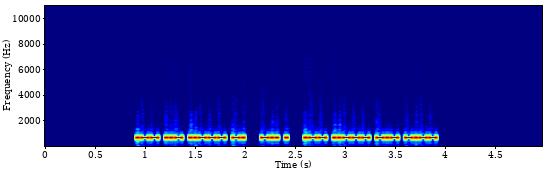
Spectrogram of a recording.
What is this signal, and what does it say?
Morse code, heard as a keyed tone, about 53 wpm, 700 Hz. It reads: WU2N DE W2KY
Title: USA Callsign DE Callsign - 4 Characters - 50wpm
